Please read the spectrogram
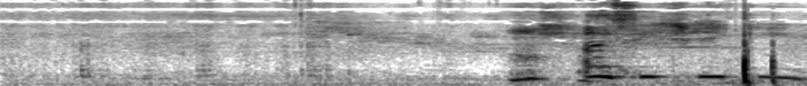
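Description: A person's voice making a drawn-out, wavering sound without words, starting a little past halfway, with two sharp clicks near the end.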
